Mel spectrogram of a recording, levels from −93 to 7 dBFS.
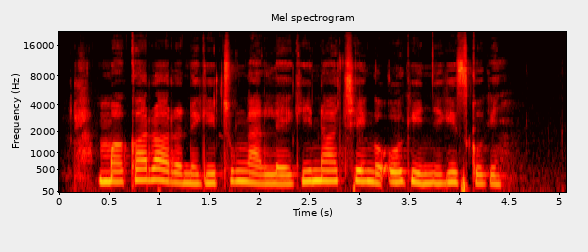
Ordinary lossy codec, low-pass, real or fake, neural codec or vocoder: none; none; fake; vocoder, 44.1 kHz, 128 mel bands every 512 samples, BigVGAN v2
